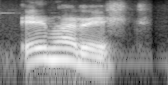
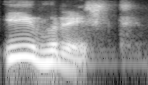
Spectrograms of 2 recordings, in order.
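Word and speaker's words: Everest: হচ্ছে আমার নামের বানান এভারেস্ট ওরা সবাই এভারেস্ট এভারেস্ট করবে ভারতবর্ষের লোকজন কিন্তু আমার উচ্চারণটা নামের উচ্চারণটা হচ্ছে ইভেস্ট ওই মাঝখানে ওই ইটার কোন উচ্চারণ নেই ইভারেস্ট এভারেস্ট নয় তাহলে এই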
